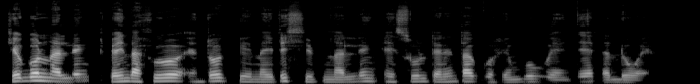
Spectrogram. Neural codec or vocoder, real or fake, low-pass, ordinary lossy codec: none; real; none; none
